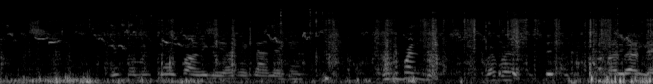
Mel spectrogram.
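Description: A racehorse's hooves clopping at a walk, with indistinct voices nearby.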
